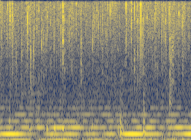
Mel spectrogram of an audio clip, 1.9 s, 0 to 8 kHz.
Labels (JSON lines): {"label": "biophony, midshipman", "recorder": "SoundTrap 500"}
